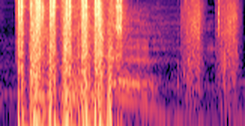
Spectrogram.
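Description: Rapid automatic gunfire from SurrounDead, a burst of about eight close, loud shots in quick rhythm, then a pause and a couple of further scattered shots.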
